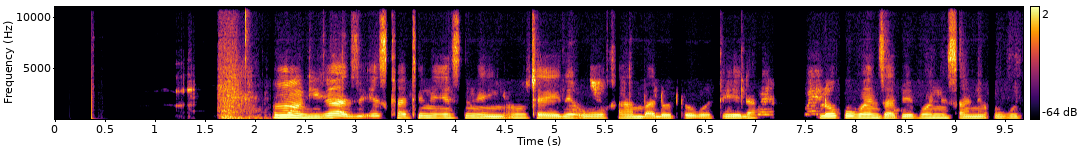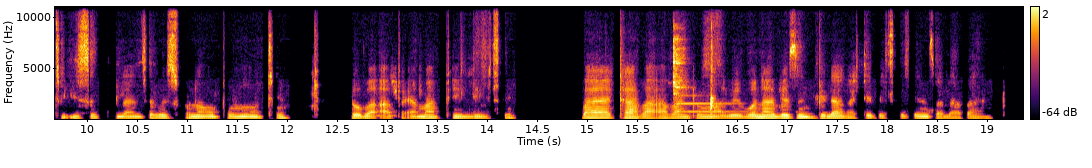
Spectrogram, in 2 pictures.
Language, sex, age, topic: North Ndebele, female, 25-35, health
